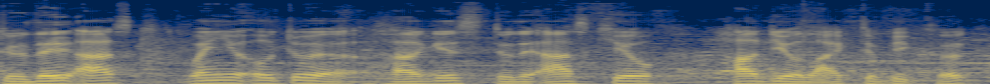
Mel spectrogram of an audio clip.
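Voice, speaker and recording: Music plays in the background as a man speaks. His pitch is fairly low and his pace moderate. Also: ordinary pitch variation. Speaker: street interviewer.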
